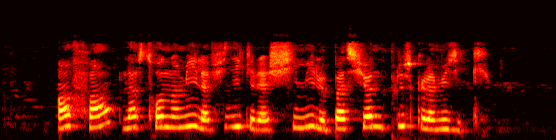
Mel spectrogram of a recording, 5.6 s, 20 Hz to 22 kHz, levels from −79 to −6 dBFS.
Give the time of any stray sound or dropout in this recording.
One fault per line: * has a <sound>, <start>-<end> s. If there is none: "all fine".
all fine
